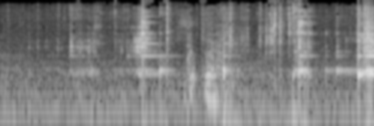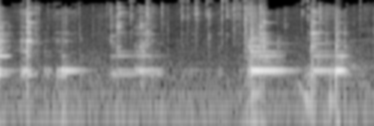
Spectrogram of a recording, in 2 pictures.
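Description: Metal clinks and knocks as the gear-and-motor frame of an Emotator elevation rotator is worked into its aluminium housing. Parts bump and scrape against the housing edges, and some knocks leave a short ringing note. The loudest knock comes near the end.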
